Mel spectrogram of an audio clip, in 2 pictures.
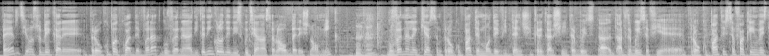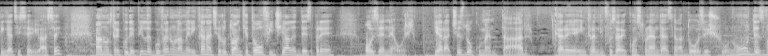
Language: Romanian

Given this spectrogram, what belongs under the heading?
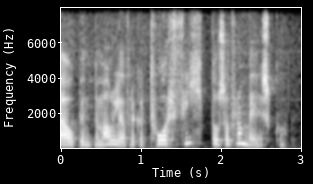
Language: Icelandic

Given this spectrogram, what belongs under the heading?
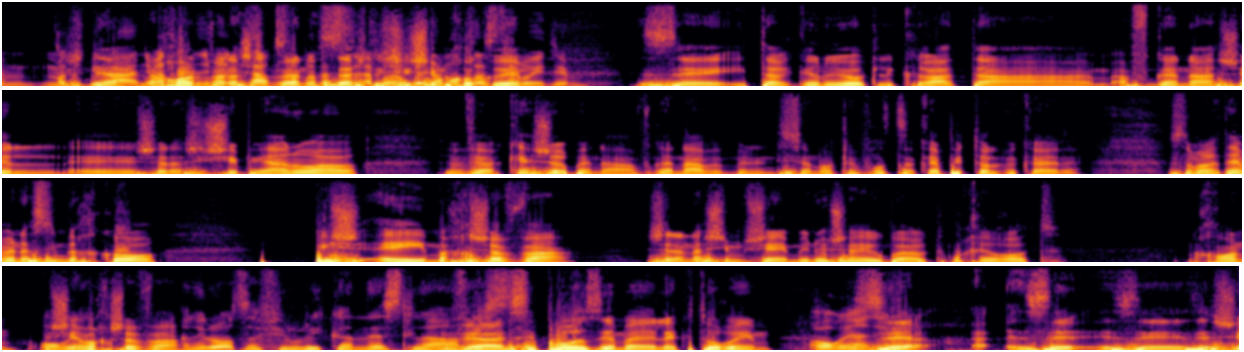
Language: Hebrew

